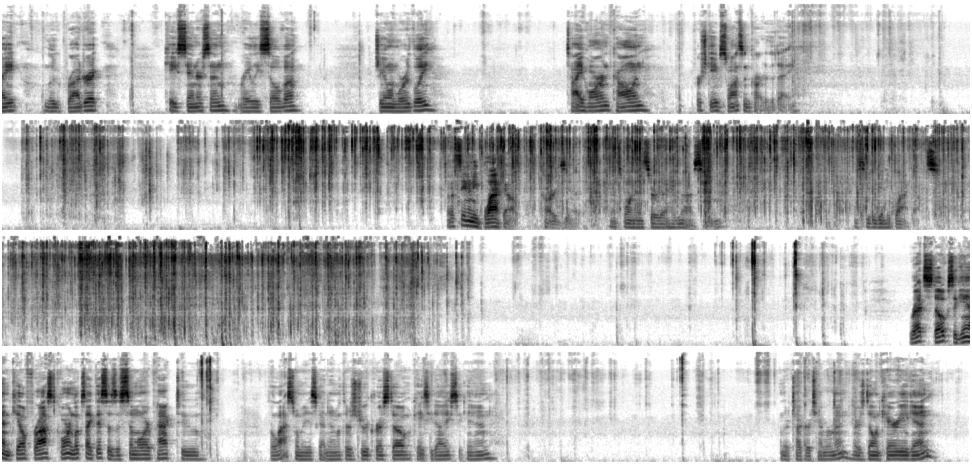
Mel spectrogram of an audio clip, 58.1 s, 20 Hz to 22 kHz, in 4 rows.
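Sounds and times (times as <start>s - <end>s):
foil wrapper crinkling: 14.8s - 36.1s.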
